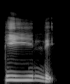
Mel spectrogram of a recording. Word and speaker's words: pili: The next pronunciation is pili, pili. The first vowel is prolonged, while the second vowel has a stop. That's pili, pili. Notice the oomph at the end of the li sound.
